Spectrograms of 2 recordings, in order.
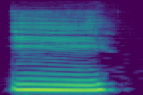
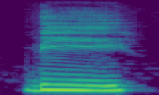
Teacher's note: It is a long vowel that makes the sound e like a double e in green.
